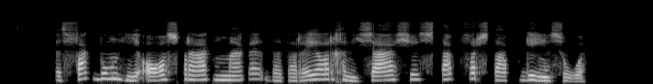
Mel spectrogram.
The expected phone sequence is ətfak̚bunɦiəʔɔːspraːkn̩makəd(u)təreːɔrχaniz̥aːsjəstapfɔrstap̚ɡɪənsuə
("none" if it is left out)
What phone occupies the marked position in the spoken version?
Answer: ɔ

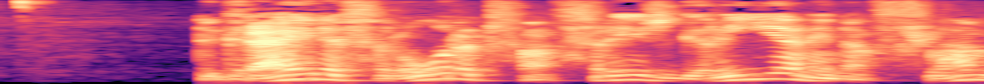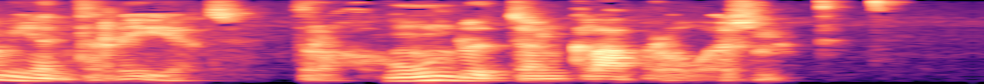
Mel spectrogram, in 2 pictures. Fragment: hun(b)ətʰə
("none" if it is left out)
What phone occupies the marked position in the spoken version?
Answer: d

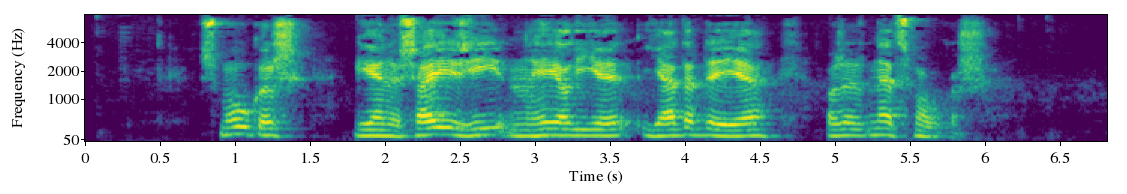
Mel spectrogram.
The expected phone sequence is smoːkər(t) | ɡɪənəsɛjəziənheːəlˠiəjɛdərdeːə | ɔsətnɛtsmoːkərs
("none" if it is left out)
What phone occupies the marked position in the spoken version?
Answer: s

